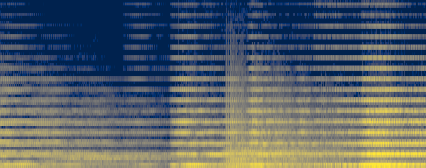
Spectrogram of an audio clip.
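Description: A synthesizer plays sustained, shifting tones.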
